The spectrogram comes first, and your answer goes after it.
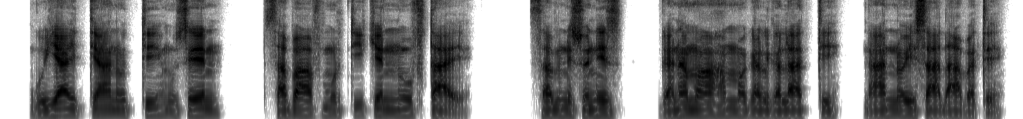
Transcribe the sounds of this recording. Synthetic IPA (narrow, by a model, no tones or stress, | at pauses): ɡʊjːaːɪt̪ːɪaːnʊt̪ːɪmʊseːn | sɐbaːfmʊɾt̪iːkɛnːuːft̪aːʔɛ̰ | sɐbnɪsʊnɪs̬ | ɡɐnɐmaːɦɐmːɐɡɐlɡɐlaːt̪ːɪ | naːnːo̞ːɪsaːᶑaːbɐt̪ɛ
